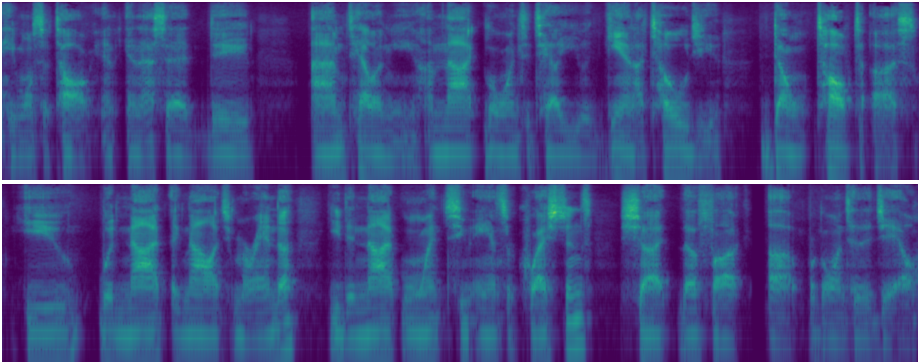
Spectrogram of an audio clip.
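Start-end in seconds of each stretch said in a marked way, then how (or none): 2.1-18.3 mock menacing, threatening voice. Speaker retelling how he silenced a talkative arrestee in the car, retelling a threatening voice. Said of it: "with I'm going to beat your ass voice".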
